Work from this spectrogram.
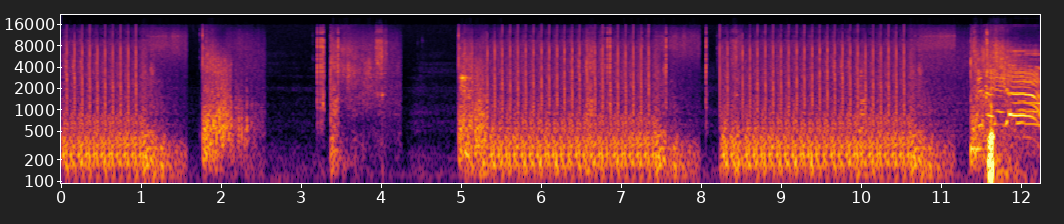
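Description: Vickers machine gun bursts in the Close Combat 2 battle at Arnhem, sustained rattling fire in several long stretches broken by short pauses, fairly loud, with a voice speaking over parts of it.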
